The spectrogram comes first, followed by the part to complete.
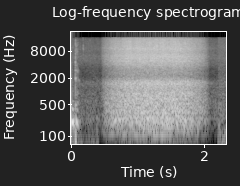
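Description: Shelled maize kernels pouring through the grate into a grain-cleaning machine's hopper: a steady rushing hiss that starts about half a second in and cuts off near the end.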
